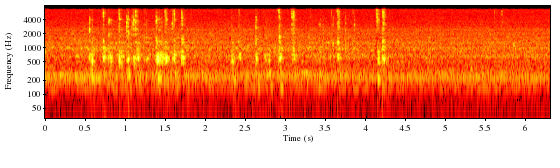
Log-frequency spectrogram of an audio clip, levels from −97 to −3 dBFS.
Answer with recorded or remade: recorded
